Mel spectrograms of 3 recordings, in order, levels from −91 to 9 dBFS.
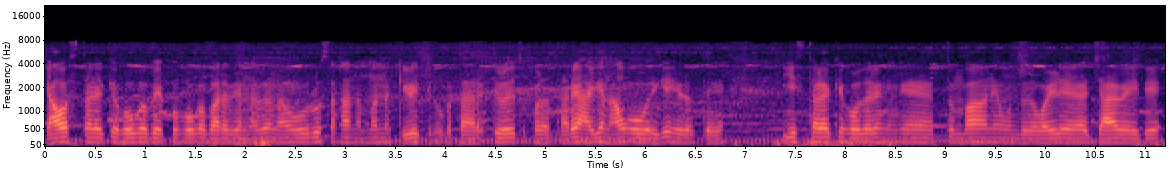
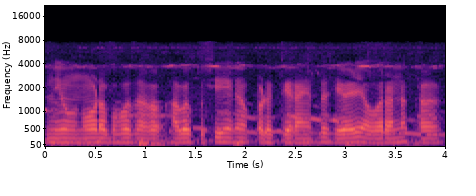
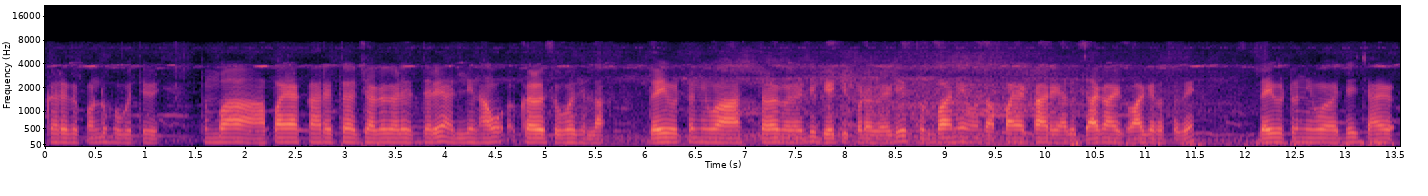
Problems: constant background noise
